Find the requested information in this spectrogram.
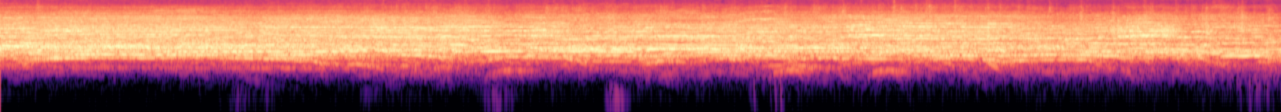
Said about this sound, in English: But for those of you who say, God, I got enough faith to just believe what you said, I need you to holler today louder than you've ever hollered in your life right now.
